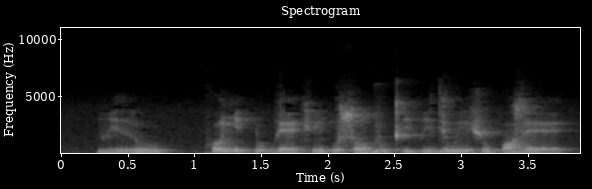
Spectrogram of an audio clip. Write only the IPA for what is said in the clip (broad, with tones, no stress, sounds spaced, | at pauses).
β i˨ r uː˨ | kʰ o˦ ɲ i˨ k͡p u˦ b eː˨˦ kʰ ĩ˨ p u˦ s oː˨ ɡ u˨ kʼ i˦ p i˨ d ɪ˨ w ĩ˨ ʃ u˦ p ɔ˦ z eː˨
